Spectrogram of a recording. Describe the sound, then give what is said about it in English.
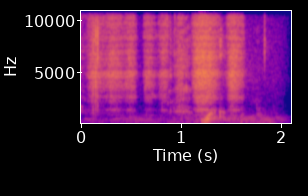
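A quiet toilet flush: a rough, hissing rush of water that swells to a peak partway through, then tapers into a gurgling trickle. “That was another flush.”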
